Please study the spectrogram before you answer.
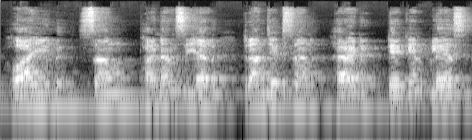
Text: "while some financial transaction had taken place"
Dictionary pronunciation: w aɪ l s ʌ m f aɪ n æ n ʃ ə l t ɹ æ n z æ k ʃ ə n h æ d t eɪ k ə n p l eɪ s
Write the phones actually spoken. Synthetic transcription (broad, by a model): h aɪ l s ʌ m p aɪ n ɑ n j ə l t ɹ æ n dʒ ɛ k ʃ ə n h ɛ d t eɪ k ə n p l eɪ s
